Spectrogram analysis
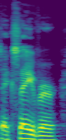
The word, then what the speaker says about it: Xaver: xaver cor yep it's xaver like Lifesaver marvelous but the other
